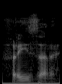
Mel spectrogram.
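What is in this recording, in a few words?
"frizare", Venetian dialect; v. friggere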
